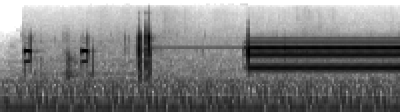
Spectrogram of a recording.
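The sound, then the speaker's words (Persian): Buttons are pressed on an answering machine to replay a message: two short electronic beeps and a couple of sharp clicks, then a steady electronic tone starts abruptly and holds to the end. “دکمه تکرار را فشار می دهد و برای بار سوم پیغام را گوش می دهد.”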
